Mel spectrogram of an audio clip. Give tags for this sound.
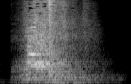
bell
blacksmith
clang
factory
hammer
hit
impact
industrial
industry
iron
lock
metal
metallic
nails
percussion
pipe
rod
rumble
scrape
shield
shiny
steel
ting

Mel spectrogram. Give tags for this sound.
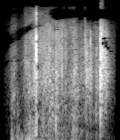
OFFICE
FX
SOUND
home
recording

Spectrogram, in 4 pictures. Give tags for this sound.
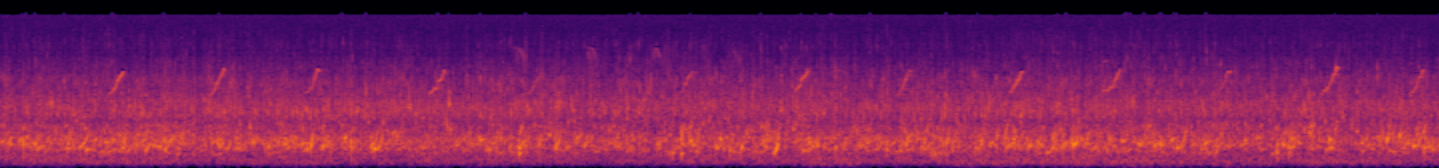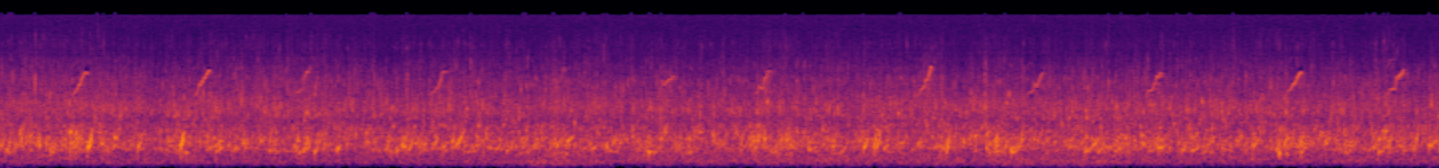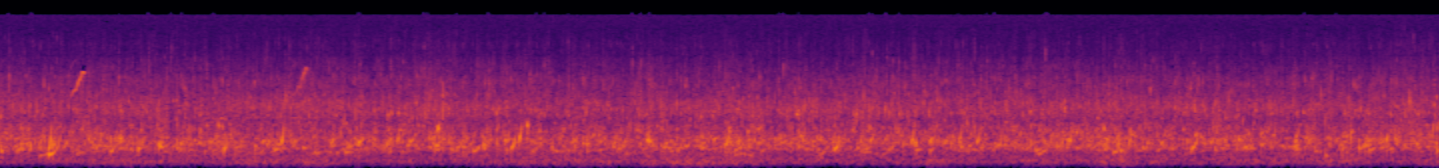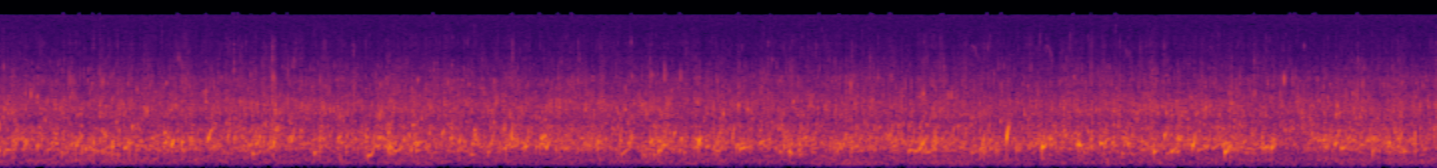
field-recording
south-spain
spring
water

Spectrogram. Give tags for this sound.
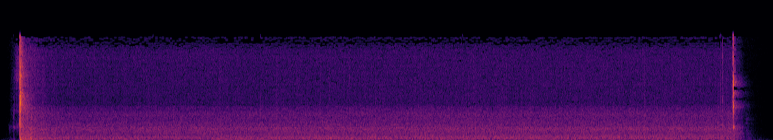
burn
burner
burning
candle
cigarette
fire
flame
flames
gas
ignite
ignition
jet
light
lighter
lighting
match
nozzle
smoke
smoking
spark
stove
zippo

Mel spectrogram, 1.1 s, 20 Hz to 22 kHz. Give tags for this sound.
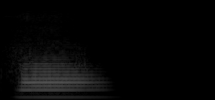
d2
midi-note-38
multisample
oldtrombone
short
single-note
vsco-2

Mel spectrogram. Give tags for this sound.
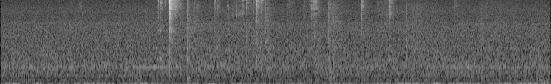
pretzel
eat
crunch

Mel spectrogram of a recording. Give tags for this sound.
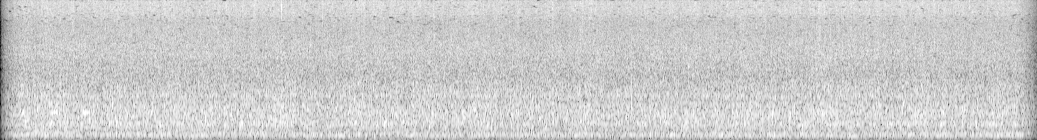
field-recording
flow
nature
river
stream
water
waterfall

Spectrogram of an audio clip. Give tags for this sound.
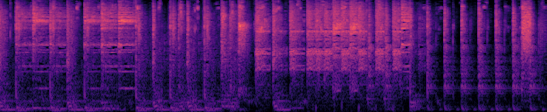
acid
breakbeat
drumloops
drums
electro
electronica
experimental
extreme
glitch
hardcore
idm
processed
rythms
sliced

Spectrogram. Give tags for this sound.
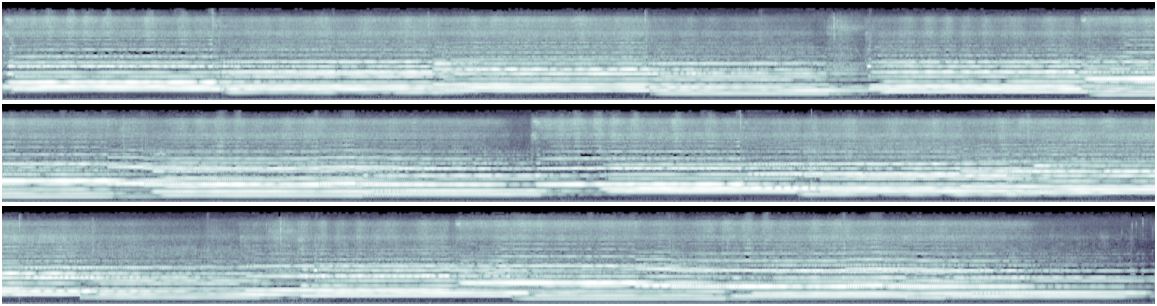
traversiere
flute

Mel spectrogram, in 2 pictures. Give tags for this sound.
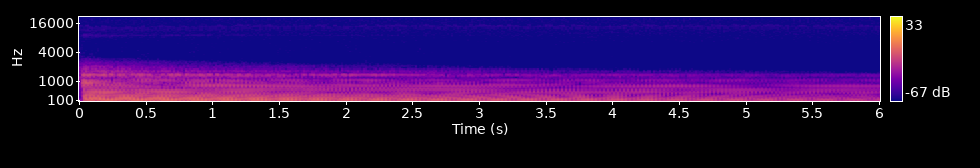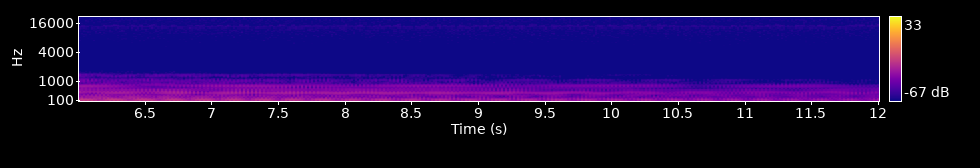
Ambience
Horror
Note

